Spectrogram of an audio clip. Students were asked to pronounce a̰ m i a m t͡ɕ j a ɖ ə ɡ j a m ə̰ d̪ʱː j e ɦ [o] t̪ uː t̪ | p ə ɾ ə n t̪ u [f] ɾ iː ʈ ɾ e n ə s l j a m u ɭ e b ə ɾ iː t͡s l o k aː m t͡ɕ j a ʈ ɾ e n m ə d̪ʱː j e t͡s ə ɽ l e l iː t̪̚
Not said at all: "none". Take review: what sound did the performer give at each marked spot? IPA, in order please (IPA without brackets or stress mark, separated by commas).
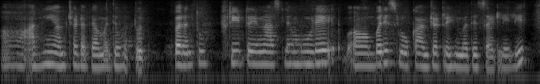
o, f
